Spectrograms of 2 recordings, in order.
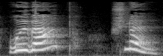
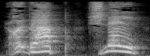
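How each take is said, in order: First: Much higher, louder squeaky order; a little man demanding heads, high and loud; tiny captain's order. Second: Hissed order. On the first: Robber captain orders the pilgrims beheaded, squeaky and loud. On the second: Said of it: "zischte der Hauptmann nochmal". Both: Acted.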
